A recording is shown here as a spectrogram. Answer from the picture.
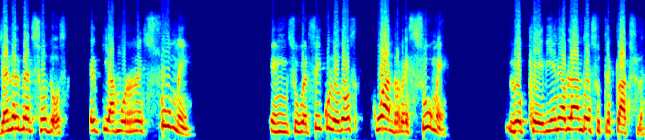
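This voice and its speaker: A man's extremely high-pitched voice with a dark, mellow tone, ordinary pitch variation and a fairly slow pace, in a dry, close sound with no echo. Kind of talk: debate. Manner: deliberately slowed.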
